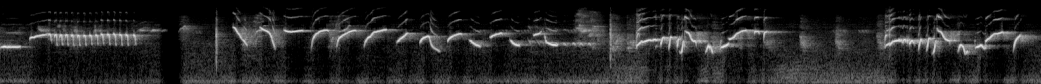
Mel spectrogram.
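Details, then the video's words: Long white-rumped shama song full of imitated prinia trills. A ringing trill opens, followed by a quick series of sharp downslurred whistles, then varied chattering trills and swooping whistles. "MURAI BATU GACOR ISIAN nembak prenjak tirrr panjang2"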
